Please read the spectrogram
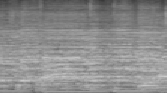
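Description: Austrian folk-pop band playing live: accordion, electric guitar and electric bass with voices singing over them.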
